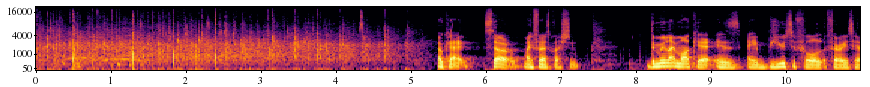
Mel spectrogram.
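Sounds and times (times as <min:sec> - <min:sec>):
audience applause: 0:00.0 - 0:05.3
speech: 0:05.4 - 0:07.6, 0:08.2 - 0:10.9.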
